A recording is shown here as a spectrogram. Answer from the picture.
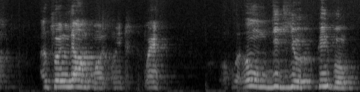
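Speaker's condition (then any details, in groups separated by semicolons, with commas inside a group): Cerebral palsy; affects hands; uses personal assistant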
